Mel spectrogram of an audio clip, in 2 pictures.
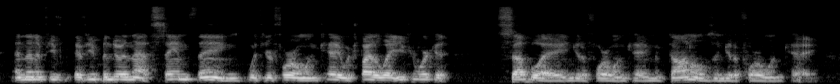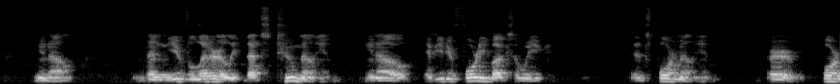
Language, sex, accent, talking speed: English, male, American, 195 wpm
